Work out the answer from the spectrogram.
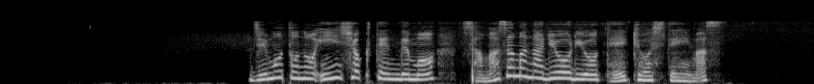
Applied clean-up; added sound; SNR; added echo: neural mask model Resemble Enhance denoiser.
